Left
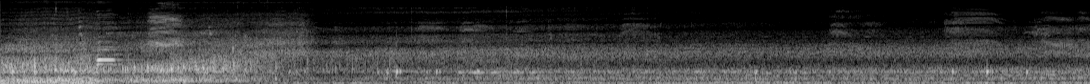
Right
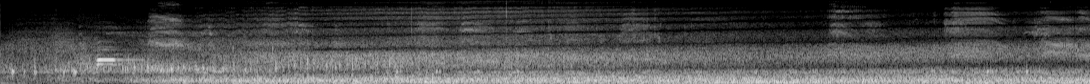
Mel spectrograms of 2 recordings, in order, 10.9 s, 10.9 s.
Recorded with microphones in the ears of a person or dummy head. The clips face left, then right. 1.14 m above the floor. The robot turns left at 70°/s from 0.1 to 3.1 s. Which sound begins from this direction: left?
A vehicle, at 0.0 s.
